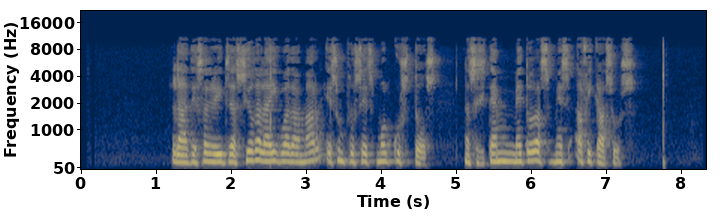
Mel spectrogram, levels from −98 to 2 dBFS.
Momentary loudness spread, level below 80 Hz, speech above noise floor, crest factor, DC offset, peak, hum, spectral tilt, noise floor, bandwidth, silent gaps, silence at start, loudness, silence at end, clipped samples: 9 LU; -78 dBFS; 47 dB; 20 dB; under 0.1%; -10 dBFS; none; -4.5 dB/octave; -76 dBFS; 11.5 kHz; none; 1.2 s; -29 LUFS; 0.55 s; under 0.1%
